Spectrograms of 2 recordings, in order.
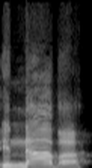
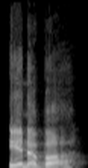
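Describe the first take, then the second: First: The stress is on the second syllable. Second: The second syllable is not stressed.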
